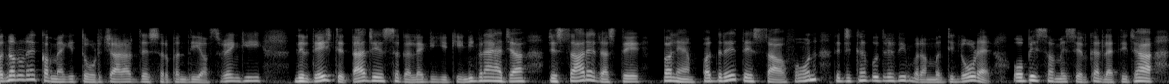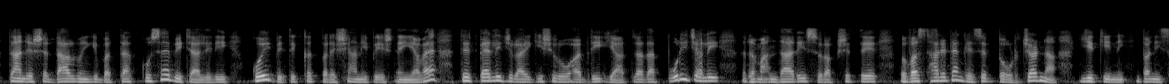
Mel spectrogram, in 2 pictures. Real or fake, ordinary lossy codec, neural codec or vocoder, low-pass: fake; none; codec, 16 kHz, 0.8 kbps, ZipCodec; 5.4 kHz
